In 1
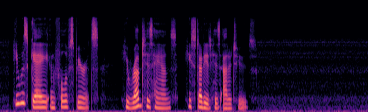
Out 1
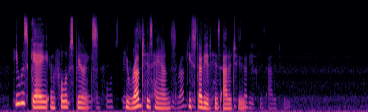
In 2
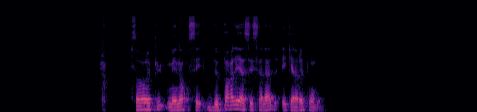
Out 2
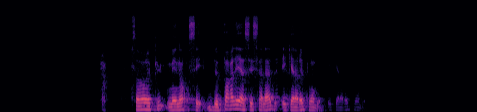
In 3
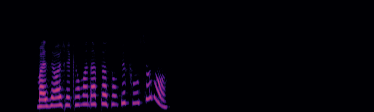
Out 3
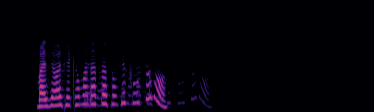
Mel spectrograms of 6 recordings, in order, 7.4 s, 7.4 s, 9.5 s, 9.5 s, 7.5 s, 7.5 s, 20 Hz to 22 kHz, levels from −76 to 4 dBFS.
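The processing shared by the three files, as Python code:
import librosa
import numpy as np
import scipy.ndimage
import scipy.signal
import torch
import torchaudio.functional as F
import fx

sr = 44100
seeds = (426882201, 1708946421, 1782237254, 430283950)

y = fx.wiener(x, sr, points=9)
y = y + 10.0 ** (-23.0 / 20.0) * np.pad(y, (int(904 * sr / 1000.0), 0))[:len(y)]
y = y * librosa.db_to_amplitude(1.0)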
